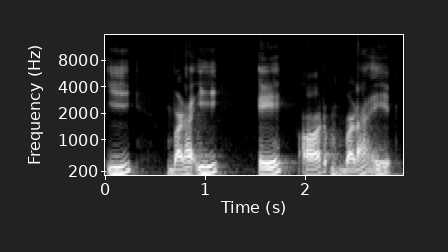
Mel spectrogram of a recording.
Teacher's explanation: जीवा के जो आगे भाग में से उच्चारित होने वाले जो स्वर हैं वो क्या कहलाएंगे, अग्र स्वर कहलाएंगे, जैसे ई, बड़ा ई, ए और बड़ा ए, ठीक है।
